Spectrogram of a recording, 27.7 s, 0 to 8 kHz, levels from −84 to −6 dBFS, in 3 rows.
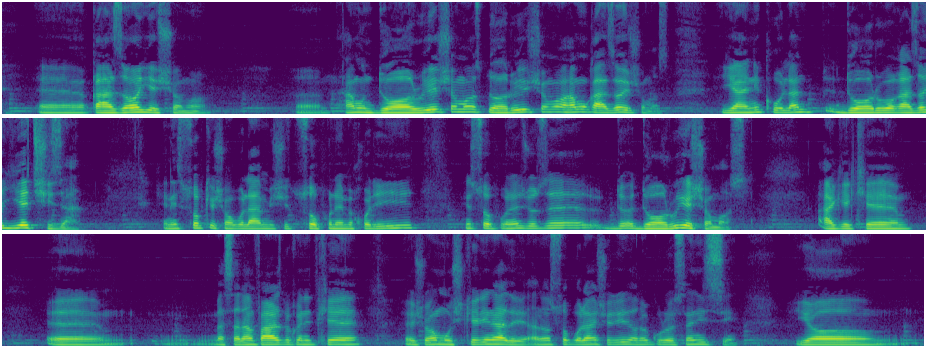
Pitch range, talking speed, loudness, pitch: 135-160 Hz, 100 wpm, -22 LUFS, 145 Hz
